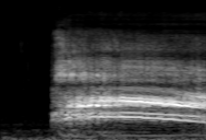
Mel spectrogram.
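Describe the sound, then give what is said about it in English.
A voice imitates a creature with a loud, raspy, gurgling screech that starts abruptly after a brief silence and holds steadily for well over a second. “The creature just looks up at you and gives this gurgling screech.”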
